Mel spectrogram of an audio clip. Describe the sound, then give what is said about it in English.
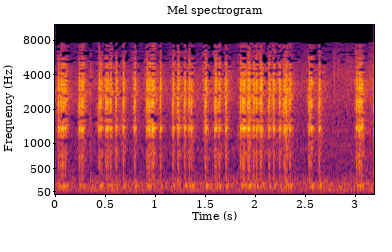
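A Geiger counter measuring the engine wear rate in a motor oil test clicks rapidly in dense, irregular bursts, a steady crackling stream of sharp ticks heard alone at moderate volume with no voices. “You have just heard Geiger counters clicking off the scientific proof that new RPM motor oil is years ahead.”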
